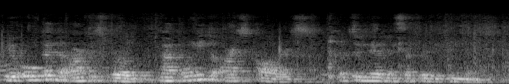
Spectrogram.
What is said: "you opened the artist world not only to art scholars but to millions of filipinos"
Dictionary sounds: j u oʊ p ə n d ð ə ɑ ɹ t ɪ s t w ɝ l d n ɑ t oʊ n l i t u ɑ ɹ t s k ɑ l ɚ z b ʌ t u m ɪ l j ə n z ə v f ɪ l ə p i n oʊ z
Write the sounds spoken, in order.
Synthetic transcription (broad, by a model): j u oʊ p ə n d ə ɑ ɹ t ɪ s t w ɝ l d n ɑ t oʊ n l i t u ɑ ɹ t s k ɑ l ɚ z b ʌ t u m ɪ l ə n s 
